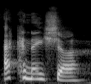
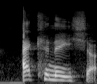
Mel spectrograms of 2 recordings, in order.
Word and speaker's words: echinacea: like oh no why do i have to pronounce this i'll help you it's echinacea echinacea echinacea yeah okay i actually did look this up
